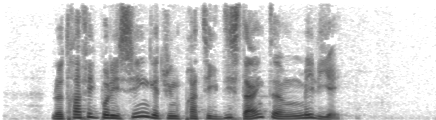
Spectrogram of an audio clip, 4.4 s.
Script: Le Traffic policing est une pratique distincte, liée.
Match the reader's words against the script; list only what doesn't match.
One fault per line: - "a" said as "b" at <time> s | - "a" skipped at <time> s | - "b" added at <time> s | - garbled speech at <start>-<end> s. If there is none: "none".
- "mais" added at 2.7 s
